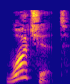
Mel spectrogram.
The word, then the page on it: watchet: British English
